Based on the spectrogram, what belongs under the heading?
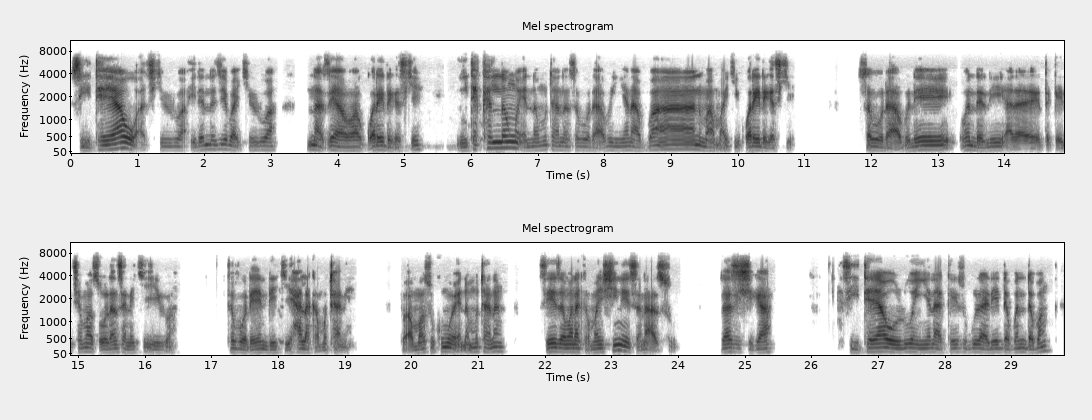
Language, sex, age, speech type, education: Hausa, male, 30-45, spontaneous, tertiary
